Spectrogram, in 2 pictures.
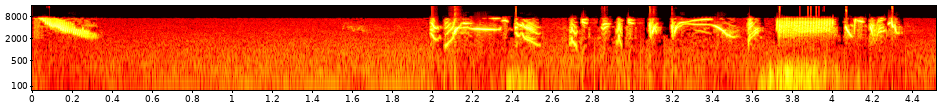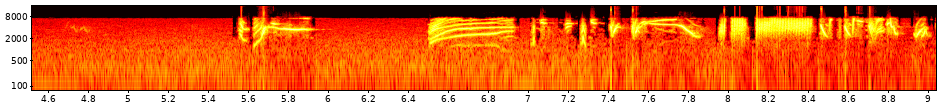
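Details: Goldfinch song, European species: lively high twittering phrases mixing sweet slurred whistles, sharp chirps and a harsh buzzy rattle, in two extended bursts with a quiet gap between.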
